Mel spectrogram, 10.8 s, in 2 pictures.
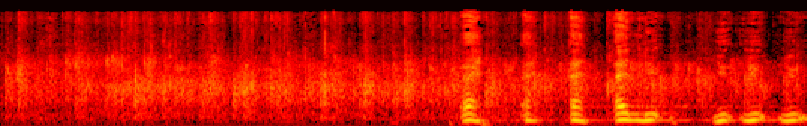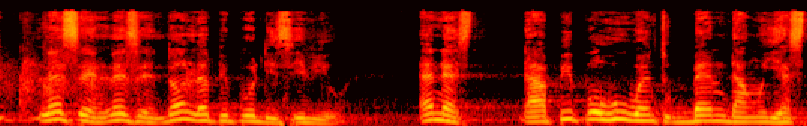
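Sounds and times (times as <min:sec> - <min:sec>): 
audience hand clapping: 0:00.0 - 0:06.3
speech: 0:03.1 - 0:10.7.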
